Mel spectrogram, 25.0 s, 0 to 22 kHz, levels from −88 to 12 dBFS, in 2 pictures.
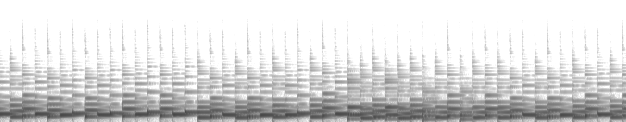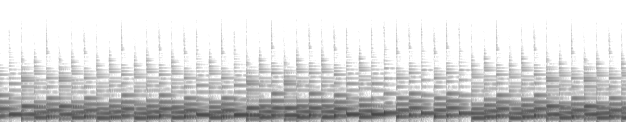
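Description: No technical faults are audible.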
